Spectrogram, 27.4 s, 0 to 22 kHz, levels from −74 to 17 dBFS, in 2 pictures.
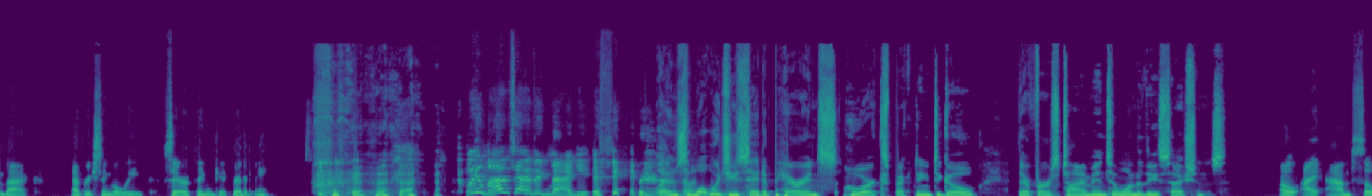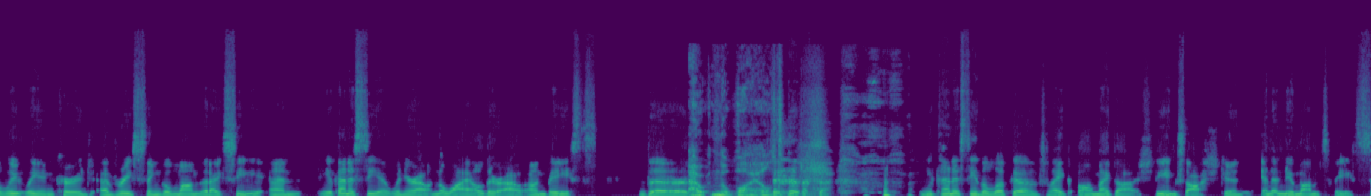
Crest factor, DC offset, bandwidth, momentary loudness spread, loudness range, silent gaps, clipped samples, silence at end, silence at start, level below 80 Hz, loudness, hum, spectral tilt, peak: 14 dB; under 0.1%; 18 kHz; 9 LU; 4 LU; none; under 0.1%; 0 s; 0 s; -48 dBFS; -16 LUFS; none; -4.5 dB/octave; -2 dBFS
